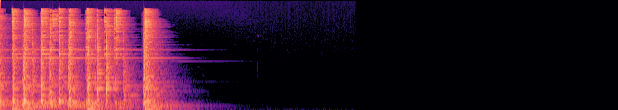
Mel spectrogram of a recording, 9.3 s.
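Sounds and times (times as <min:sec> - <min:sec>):
djembe drumming: 0:00.0 - 0:02.9.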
